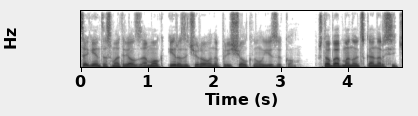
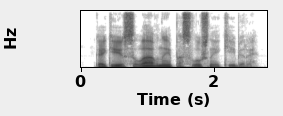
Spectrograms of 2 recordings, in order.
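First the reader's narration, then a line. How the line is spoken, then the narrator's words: Bitter mutter. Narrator (Russian): с горечью пробормотал Вадим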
